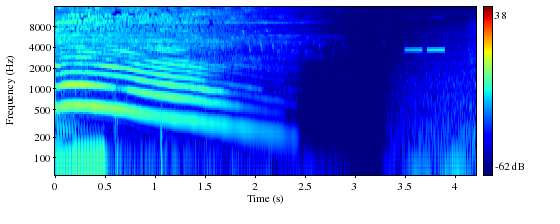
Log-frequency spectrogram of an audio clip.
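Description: A single pitched tone with overtones that jumps up and then slides steadily down over about two and a half seconds, fading out as a song ends. About a second of silence follows, then faint background noise.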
